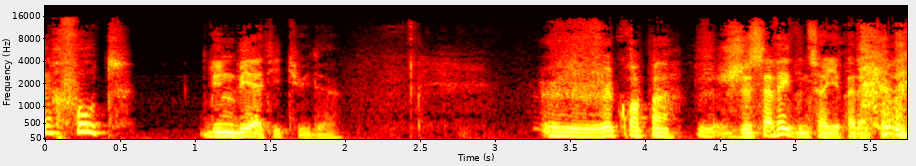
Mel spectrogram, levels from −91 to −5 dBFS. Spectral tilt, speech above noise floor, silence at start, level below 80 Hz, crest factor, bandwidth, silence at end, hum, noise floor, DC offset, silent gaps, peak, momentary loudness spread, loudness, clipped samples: -5.5 dB/octave; 34 dB; 0 s; -44 dBFS; 16 dB; 15.5 kHz; 0 s; none; -51 dBFS; under 0.1%; none; -4 dBFS; 14 LU; -18 LUFS; under 0.1%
